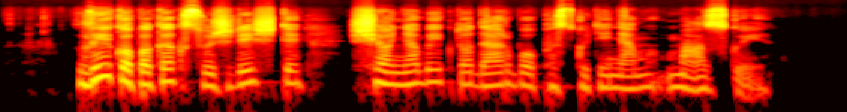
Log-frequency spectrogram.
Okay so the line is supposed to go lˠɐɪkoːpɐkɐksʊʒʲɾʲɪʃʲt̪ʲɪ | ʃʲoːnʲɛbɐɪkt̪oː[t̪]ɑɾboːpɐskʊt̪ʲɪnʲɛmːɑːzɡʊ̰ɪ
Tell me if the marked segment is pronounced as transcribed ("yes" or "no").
no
